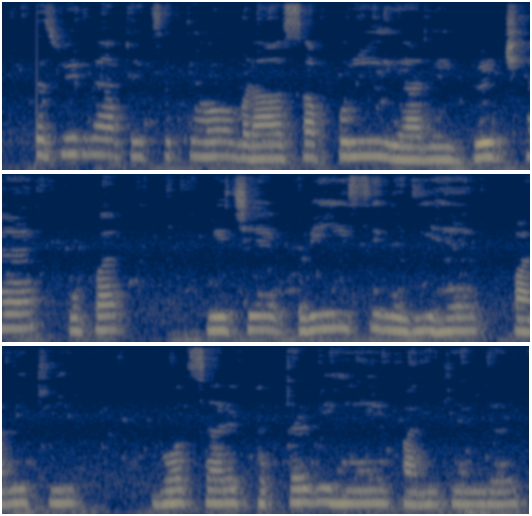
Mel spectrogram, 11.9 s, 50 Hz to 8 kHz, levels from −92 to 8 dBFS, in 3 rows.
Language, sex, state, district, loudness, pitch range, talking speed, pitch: Hindi, female, Chhattisgarh, Bastar, -40 LUFS, 180-215 Hz, 145 wpm, 190 Hz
